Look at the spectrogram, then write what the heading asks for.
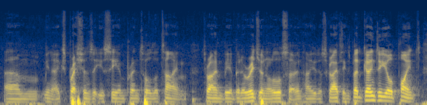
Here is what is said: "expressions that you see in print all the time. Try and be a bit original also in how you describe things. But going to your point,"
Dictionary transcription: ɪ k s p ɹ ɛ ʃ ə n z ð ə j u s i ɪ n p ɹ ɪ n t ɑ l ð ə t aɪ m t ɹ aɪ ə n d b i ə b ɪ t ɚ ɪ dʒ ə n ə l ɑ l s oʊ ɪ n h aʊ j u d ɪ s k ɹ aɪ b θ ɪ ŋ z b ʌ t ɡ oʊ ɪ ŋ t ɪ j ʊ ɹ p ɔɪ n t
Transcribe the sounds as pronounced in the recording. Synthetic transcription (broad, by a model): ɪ k s p ɹ ɛ ʃ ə n z ð ə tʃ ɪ s i ɪ n p ɹ ɪ n t ɑ l ð ə t aɪ m t ɹ aɪ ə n b i ə b ɪ t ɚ ɪ dʒ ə n l ɑ l s oʊ ɪ n h aʊ j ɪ d ɪ s k ɹ aɪ b θ ɪ ŋ z b ʌ t ɡ oʊ ɪ ŋ t ɪ j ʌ ɹ p ɔɪ n t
